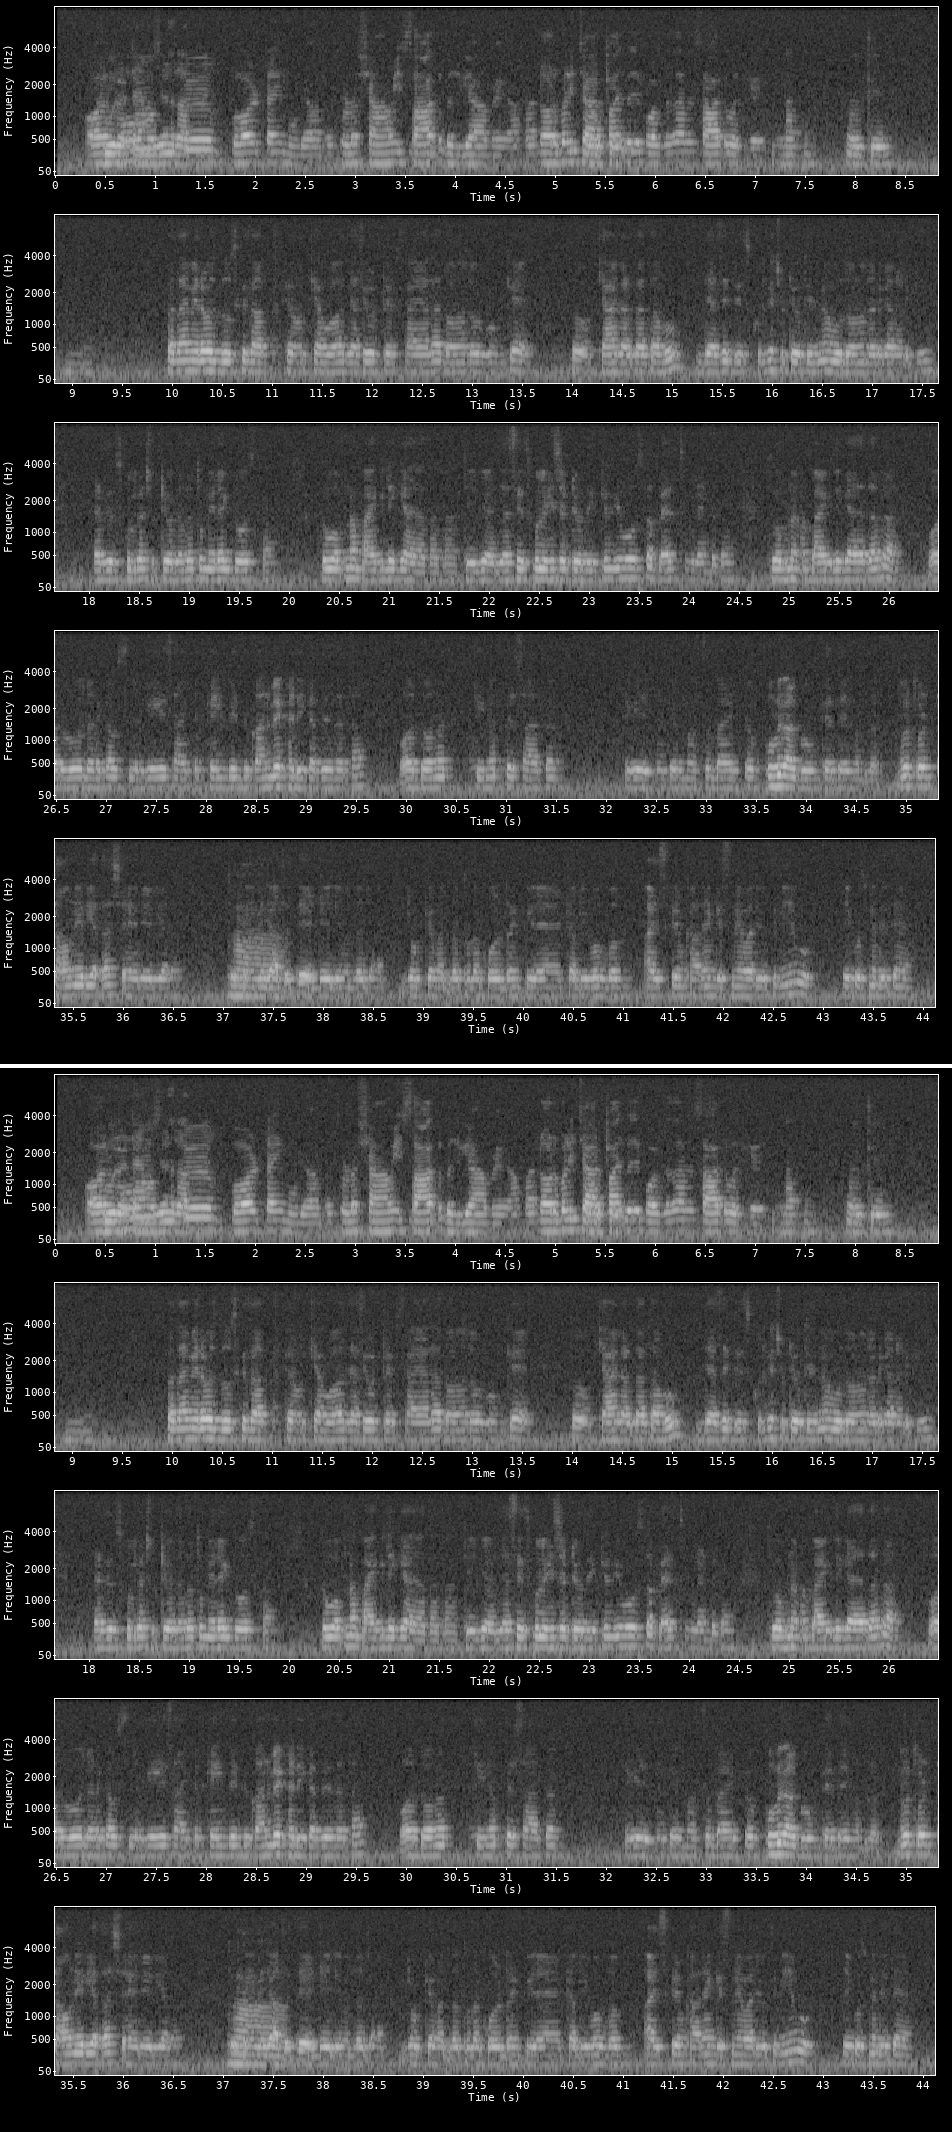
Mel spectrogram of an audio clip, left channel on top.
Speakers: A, on the right; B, in the centre.
A: ऑलमोस्ट
B: पूरा टाइम हो गया रात में
A: बहुत टाइम हो गया हमें थोड़ा शाम ही सात
B: हम्म,
A: बज गया हमें हम नॉर्मली चार
B: ओके
A: पाँच बजे पहुंचता था हमें सात बज
B: हाँ ओके
A: गए
B: पता है मेरा उस दोस्त के साथ कब क्या हुआ जैसे वो ट्रिप से आया था दोनों लोग घूम के तो क्या करता था वो जैसे स्कूल की छुट्टी होती थी ना वो दोनों लड़का लड़की जैसे स्कूल का छुट्टी होता था तो मेरा एक दोस्त था तो वो अपना बाइक लेके आ जाता था ठीक है जैसे स्कूल की छुट्टी होती क्योंकि वो उसका बेस्ट फ्रेंड था तो वो
A: हम्म,
B: अपना बाइक लेके आ जाता था और वो लड़का उस लड़के की साइकिल कहीं भी दुकान पे खड़ी कर देता था और दोनों तीनों फिर साथ में गए थे मस्त बाइक पे पूरा घूमते थे मतलब वो थोड़ा टाउन एरिया था शहर एरिया था तो
A: हाँ
B: कहीं भी
A: हाँ
B: जाते थे डेली मतलब जहाँ रुक के मतलब थोड़ा कोल्ड ड्रिंक पी रहे हैं कभी वो, वो आइसक्रीम खा रहे हैं घिसने वाली होती नहीं है वो एक उसमें देते हैं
